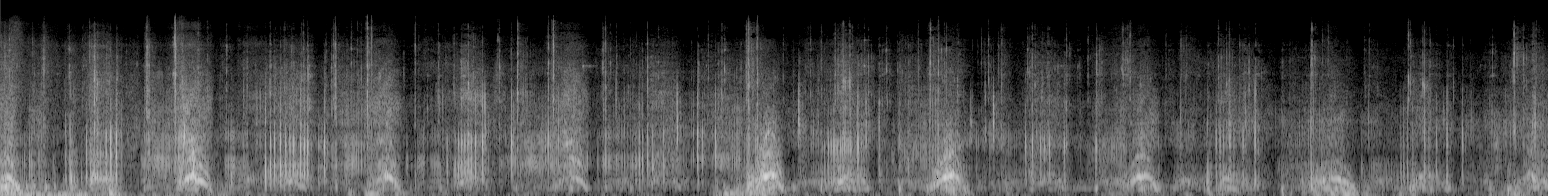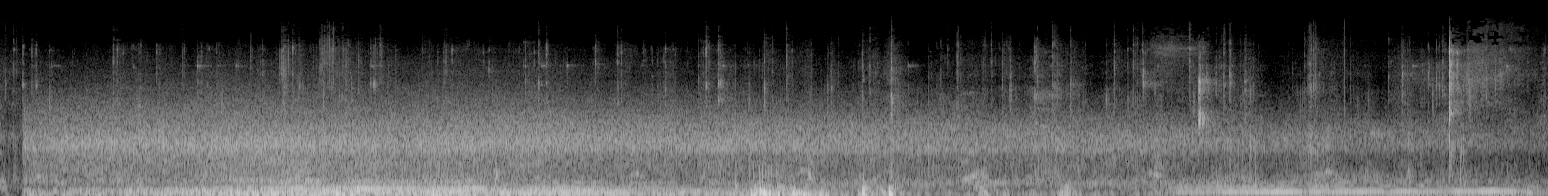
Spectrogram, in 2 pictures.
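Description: A tree climber breathing hard, about once a second, with sharp clicks and rubbing from the knee and foot rope ascenders and the climbing rope as he rope walks up the line. About halfway through, the sound changes to a steady hiss with a low hum.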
